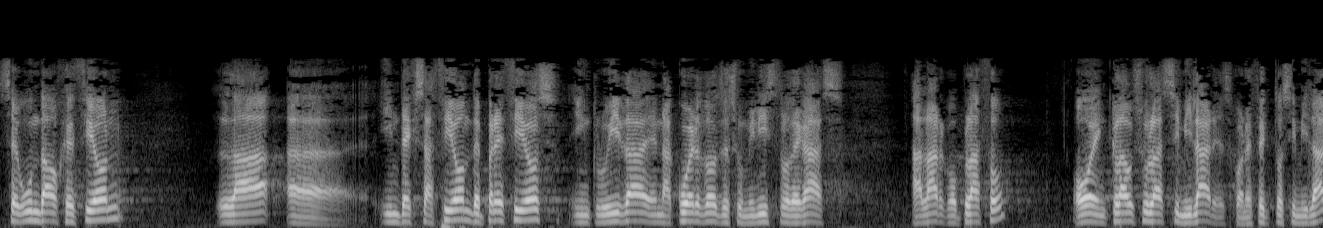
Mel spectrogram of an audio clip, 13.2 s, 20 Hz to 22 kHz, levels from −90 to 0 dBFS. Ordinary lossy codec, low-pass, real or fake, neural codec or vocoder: none; none; real; none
